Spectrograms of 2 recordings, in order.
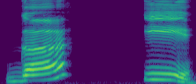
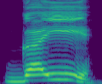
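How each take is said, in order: First: "गई" split with a pause; rising ग, pause, then ई in "गई"; syllable by syllable. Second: Said in the usual way. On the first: Shown as a demonstration. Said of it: "एक एक अक्षर का उच्चारण". ("गई" को तोड़कर, ग... ई) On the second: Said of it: "तो मिलके बन जाएगा".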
